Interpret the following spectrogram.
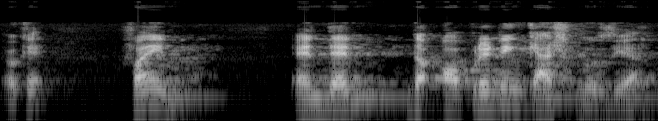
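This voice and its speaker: A man's voice: medium pitch, sing-song, normal speed. A man teaching an online class, explaining patiently with many "you know" fillers. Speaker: lecturer. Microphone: video call. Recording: dull video-call audio, echoey room.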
